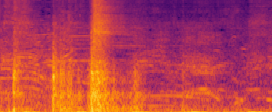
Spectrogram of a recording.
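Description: Sharp impacts from a pro wrestling bout, a quick few of them with the loudest under a second in, heard over shouting voices and a low rumble of wind on the microphone.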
